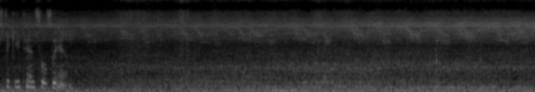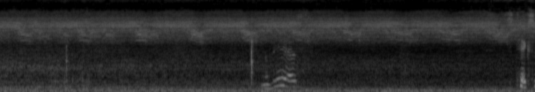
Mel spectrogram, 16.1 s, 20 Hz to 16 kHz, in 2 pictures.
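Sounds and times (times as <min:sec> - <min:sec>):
cicadas buzzing: 0:00.0 - 0:16.0.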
